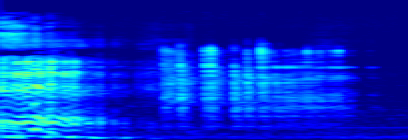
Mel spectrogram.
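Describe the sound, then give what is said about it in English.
Dice roll across a tabletop, a quick run of light clattering clicks that taper off over about a second, following a brief burst of voice at the start. “Make way! Roll dice!”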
